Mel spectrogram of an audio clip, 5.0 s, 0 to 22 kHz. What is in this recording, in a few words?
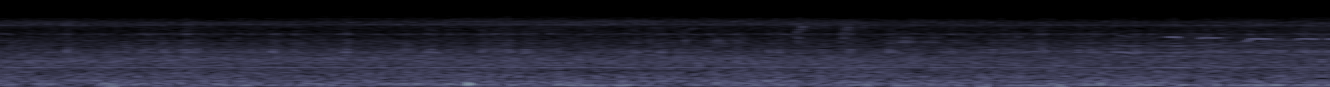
silence; jvc gz-mg67e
